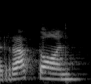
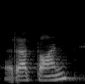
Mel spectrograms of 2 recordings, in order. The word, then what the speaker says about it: ratón: Então, esse animalzinho que a gente tem na nossa língua portuguesa, o rato, em espanhol tem outro nome, tá? É ratón, ratón. Tem una tilde en la O al final, ratón.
